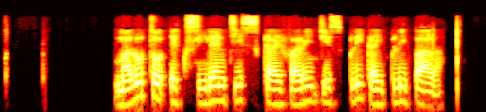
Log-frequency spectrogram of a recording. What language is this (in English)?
Esperanto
